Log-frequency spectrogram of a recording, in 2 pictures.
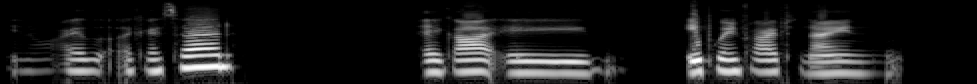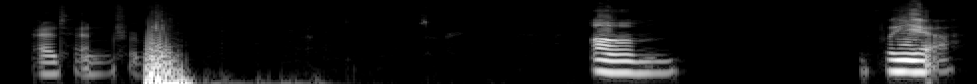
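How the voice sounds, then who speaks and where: Young woman vlogger, naturally soft voice, middle register, chatty and loose, dead-dry close mic. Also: mid-range voice, gravelly, smooth, no room sound, poor audio. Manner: rambling, many fillers and restarts. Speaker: vlogger reviewing a film. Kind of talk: casual chatty review. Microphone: stand mic.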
